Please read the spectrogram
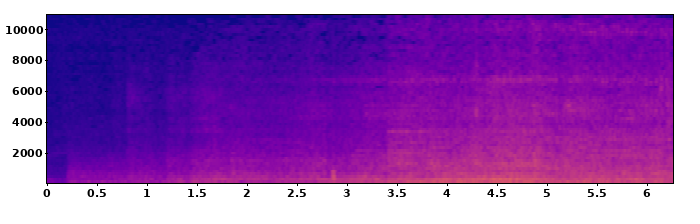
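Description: Motorcycle engine growing louder as it approaches, loudest about four to five seconds in.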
